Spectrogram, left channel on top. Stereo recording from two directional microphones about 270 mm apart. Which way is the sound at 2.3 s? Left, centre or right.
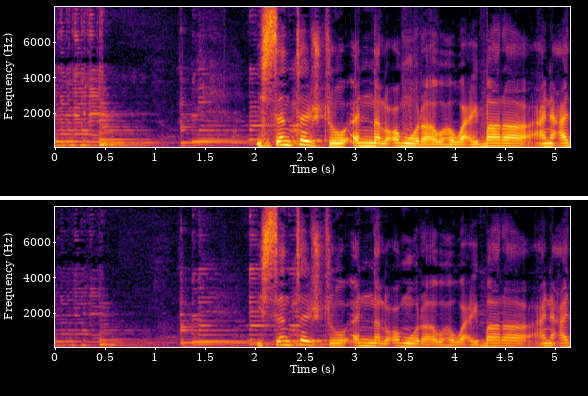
Centre.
